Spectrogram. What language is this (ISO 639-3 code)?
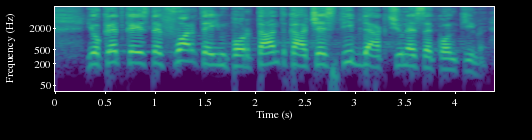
ron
